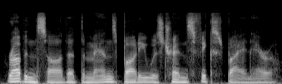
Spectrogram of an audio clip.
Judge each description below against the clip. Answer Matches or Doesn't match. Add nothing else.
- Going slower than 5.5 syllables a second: Doesn't match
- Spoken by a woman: Doesn't match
